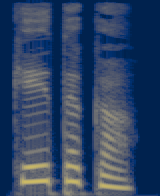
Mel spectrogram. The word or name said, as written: ಕೇತಕ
